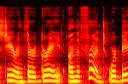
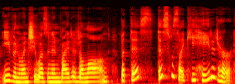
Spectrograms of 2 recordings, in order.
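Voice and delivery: usual speaking voice

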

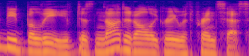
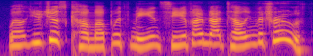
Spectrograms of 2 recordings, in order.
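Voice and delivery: little princess voice; 10 semitones higher, 6 dB louder than usual. Acted. Princess pleading with nurse.

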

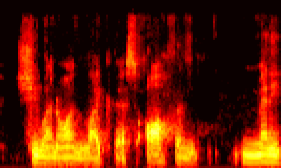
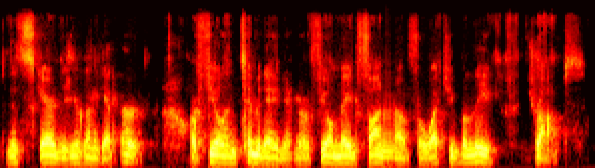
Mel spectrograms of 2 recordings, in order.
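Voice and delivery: usual speaking voice

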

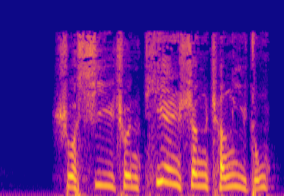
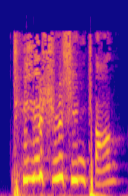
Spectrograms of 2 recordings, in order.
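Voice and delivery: scolding outburst; 9 semitones higher, 6 dB louder than usual. Acted. Sister-in-law scolding stubborn girl.

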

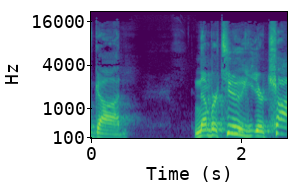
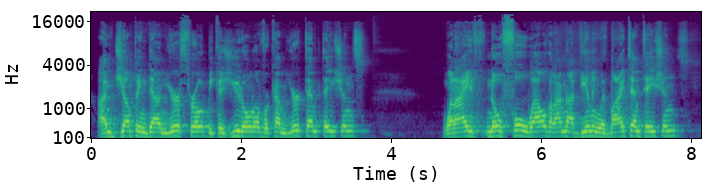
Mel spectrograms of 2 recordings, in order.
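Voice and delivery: ordinary delivery

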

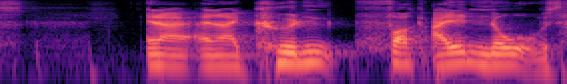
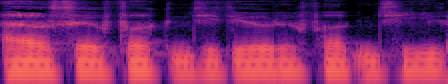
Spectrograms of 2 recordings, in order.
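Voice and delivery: mumbling; 4 semitones lower, 9 dB quieter than usual. Retold or imitated. Unseen guy talking nonsense outside the shower, low soft mumble. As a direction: imitate a guy mumbling under his breath. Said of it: "this guy mumbling shit".

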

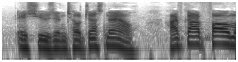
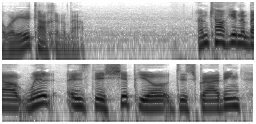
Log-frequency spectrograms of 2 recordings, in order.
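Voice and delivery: usual speaking voice

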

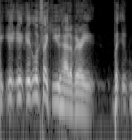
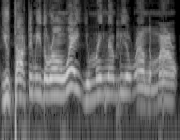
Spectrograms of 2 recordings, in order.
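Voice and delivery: mock mobster threat, higher pitched; bad Joe Pesci; 4 semitones higher than usual. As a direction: threaten like a badly faked gangster. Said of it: "like a really bad Joe Pesci".

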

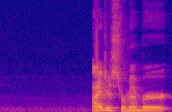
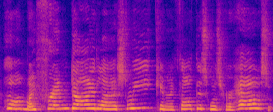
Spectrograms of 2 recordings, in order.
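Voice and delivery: high, slow, tearful voice, well above own pitch; crying woman; slower than usual. Retold or imitated. Grieving stranger explaining to the homeowner, high and tearful. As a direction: imitate the grieving woman explaining through tears. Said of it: "literally, like, crying".

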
